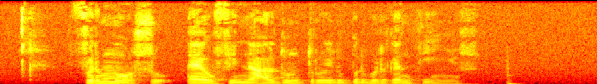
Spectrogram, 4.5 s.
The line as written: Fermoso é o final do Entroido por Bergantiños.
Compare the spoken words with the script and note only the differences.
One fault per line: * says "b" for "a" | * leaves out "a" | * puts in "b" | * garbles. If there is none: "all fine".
all fine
